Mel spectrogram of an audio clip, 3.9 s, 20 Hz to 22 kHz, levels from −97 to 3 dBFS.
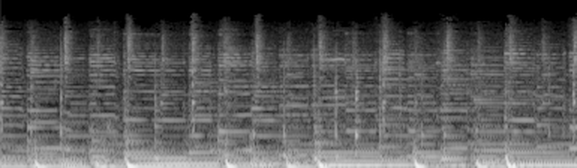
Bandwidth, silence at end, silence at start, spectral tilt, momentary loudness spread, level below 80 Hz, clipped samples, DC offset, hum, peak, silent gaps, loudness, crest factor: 9.8 kHz; 0 s; 0 s; -7 dB/octave; 5 LU; -18 dBFS; under 0.1%; under 0.1%; none; 0 dBFS; none; -18 LUFS; 16 dB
